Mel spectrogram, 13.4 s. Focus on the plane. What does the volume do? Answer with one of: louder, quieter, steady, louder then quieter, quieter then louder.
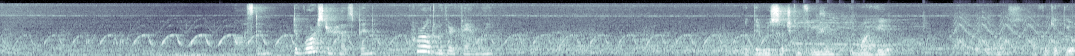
louder.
